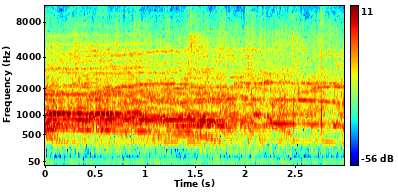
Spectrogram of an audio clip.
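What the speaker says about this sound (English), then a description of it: "Let's give one more big round of applause." Audience applause and cheering after a ten-round slap fight match at a live event, a steady dense wash of clapping from a crowd that gradually eases off.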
